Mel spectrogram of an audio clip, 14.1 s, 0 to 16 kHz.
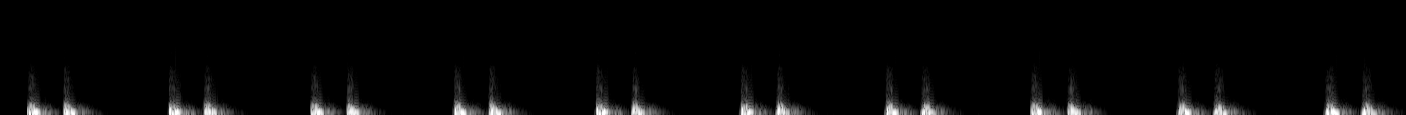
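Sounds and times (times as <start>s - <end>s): heartbeat thumps: 0.3s - 0.8s, 1.7s - 2.2s, 3.1s - 3.6s, 4.6s - 5.0s, 6.0s - 6.5s, 7.4s - 8.0s, 10.3s - 10.8s, 11.8s - 12.3s, 13.3s - 13.8s.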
